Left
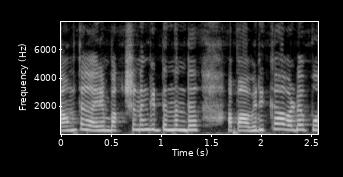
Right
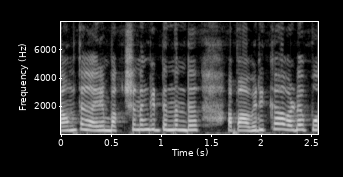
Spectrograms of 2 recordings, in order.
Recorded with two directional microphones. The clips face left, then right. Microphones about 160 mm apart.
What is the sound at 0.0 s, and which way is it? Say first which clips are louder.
Speech: right 4 dB; 45° right (ahead or behind).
